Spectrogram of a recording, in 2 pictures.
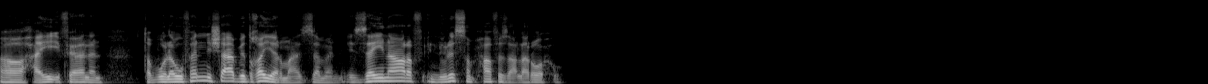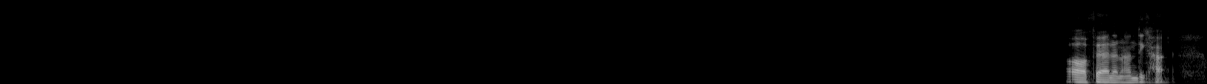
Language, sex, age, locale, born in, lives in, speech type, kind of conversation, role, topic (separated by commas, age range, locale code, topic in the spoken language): Arabic, male, 20-24, ar-EG, Egypt, Egypt, read, expert-assistant, asker, إيه الفنون الشعبية اللي لو اندثرت هتحس إن في حاجة كبيرة ضاعت من الهوية المصرية؟ ترتبهم إزاي من حيث الأهمية؟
